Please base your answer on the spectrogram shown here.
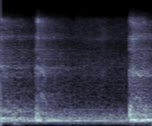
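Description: Two short cough bursts heard through a stethoscope, used to judge whether a cough is dry or wet.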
